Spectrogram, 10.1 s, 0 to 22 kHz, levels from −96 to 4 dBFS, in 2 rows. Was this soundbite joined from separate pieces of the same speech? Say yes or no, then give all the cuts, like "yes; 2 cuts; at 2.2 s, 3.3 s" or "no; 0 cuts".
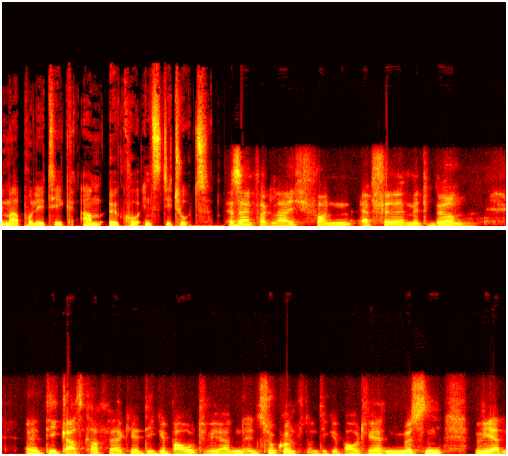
no; 0 cuts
